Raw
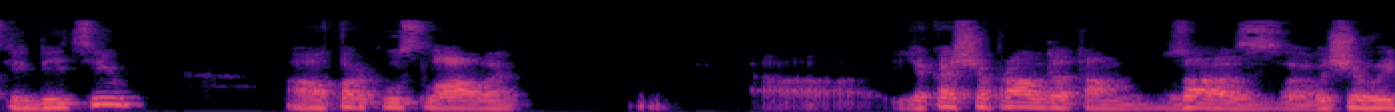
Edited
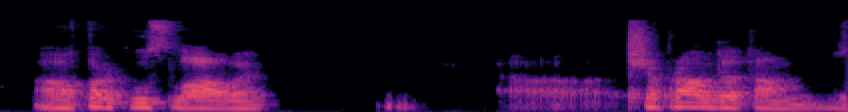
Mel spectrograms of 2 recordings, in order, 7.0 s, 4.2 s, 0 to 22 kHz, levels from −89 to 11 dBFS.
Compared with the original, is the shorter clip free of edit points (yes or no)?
no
